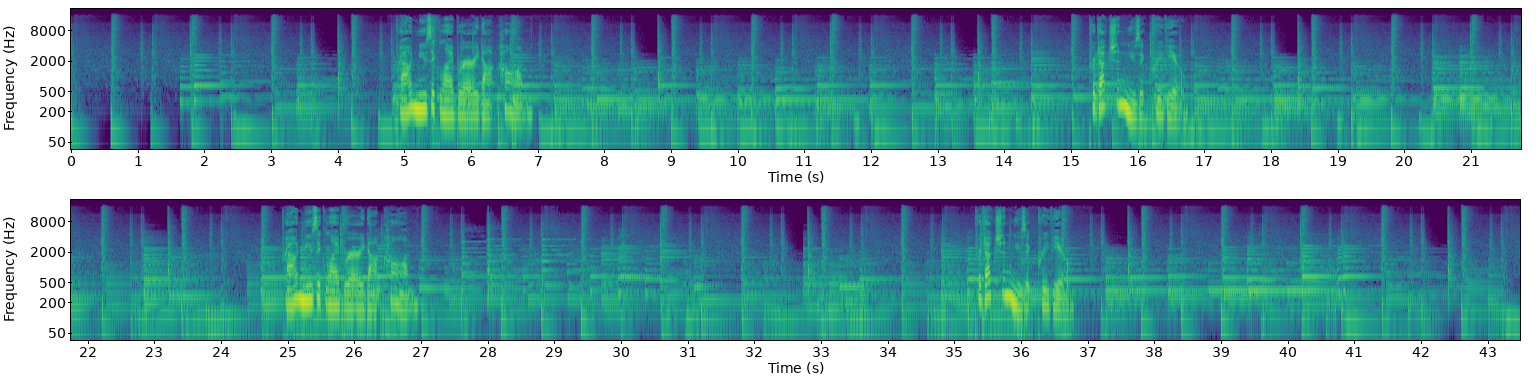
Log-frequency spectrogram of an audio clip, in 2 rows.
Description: jazz piano swing 100 bpm

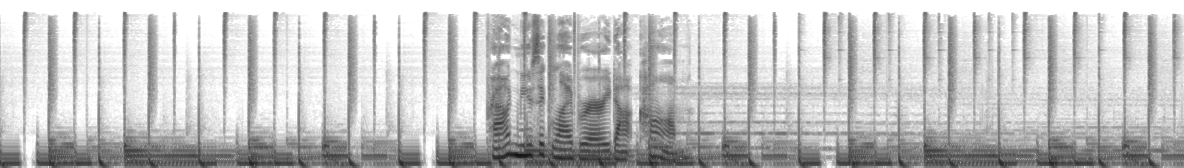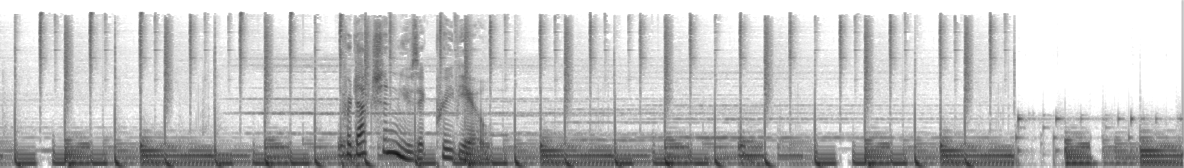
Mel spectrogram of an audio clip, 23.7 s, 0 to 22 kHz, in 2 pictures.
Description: house on hold loops 120bpm

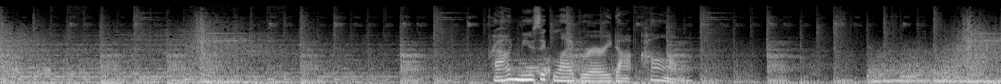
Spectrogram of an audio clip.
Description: perc and synth

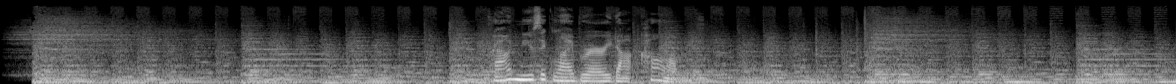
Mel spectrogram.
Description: no choir high intensity

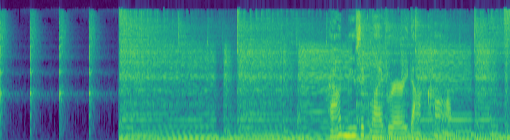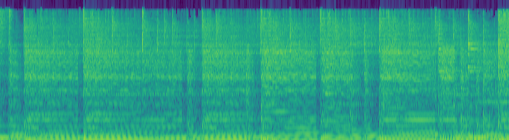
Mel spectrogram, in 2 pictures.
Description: no lead guitar

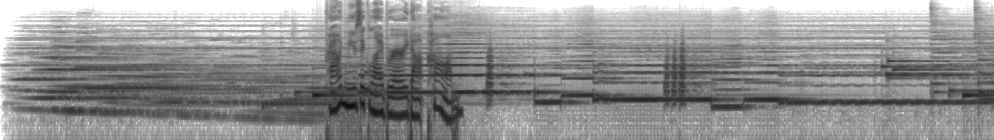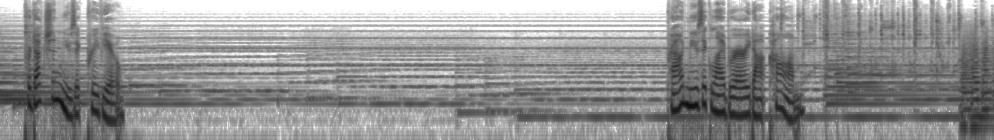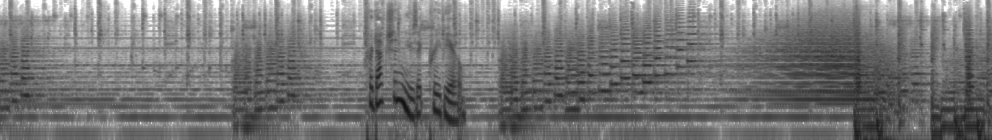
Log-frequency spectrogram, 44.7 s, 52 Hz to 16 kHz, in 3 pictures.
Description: cat and mouse game suspense 90 bpm

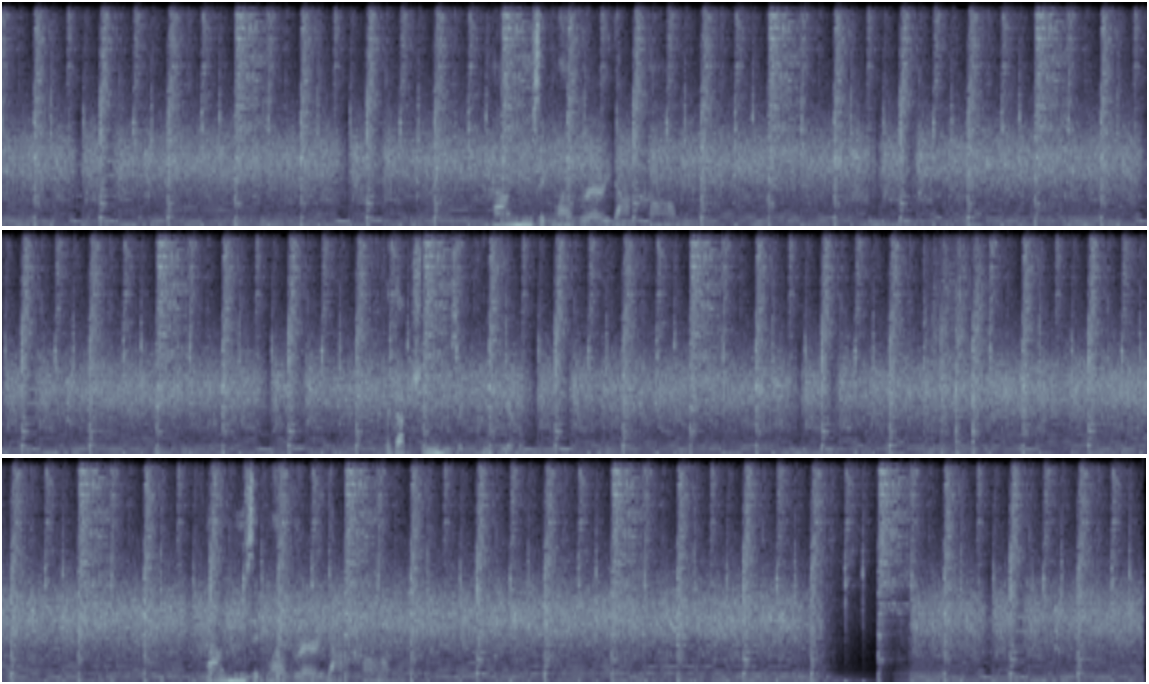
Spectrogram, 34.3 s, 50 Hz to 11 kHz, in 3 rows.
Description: no lead, 90 bpm

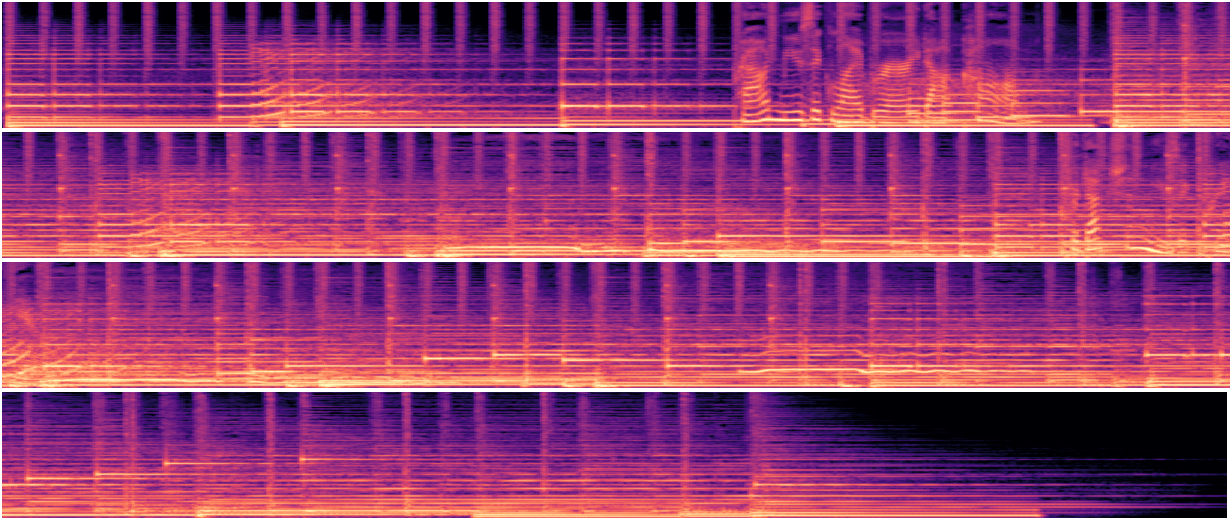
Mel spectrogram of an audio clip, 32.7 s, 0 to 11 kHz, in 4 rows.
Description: jeux (sweep version) 130 bpm

